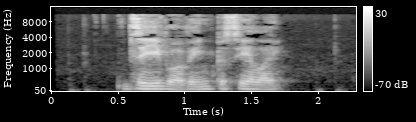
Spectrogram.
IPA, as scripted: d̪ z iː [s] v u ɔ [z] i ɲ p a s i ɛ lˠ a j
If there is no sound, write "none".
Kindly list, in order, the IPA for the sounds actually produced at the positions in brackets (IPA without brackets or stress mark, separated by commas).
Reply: none, v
